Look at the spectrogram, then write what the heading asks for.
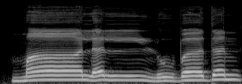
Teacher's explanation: تنوین کے بعد بھی لام آیا ہے تو غنہ نہیں ہوگا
